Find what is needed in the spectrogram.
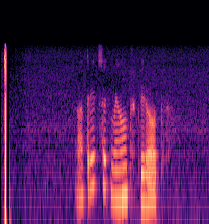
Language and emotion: Russian, sad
